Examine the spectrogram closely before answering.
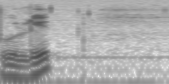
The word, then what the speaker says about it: bullet: ya Bagaimana cara membuat Balit atau bulet ya bulet yang mungkin ini dalam bahasa Inggris membuat cara membacanya bulet Numbering dan multilevel list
